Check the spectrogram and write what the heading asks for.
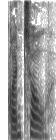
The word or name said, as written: grønttorv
